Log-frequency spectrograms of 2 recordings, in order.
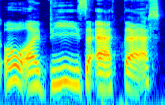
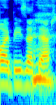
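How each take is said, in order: First: Slow, teasing copy of her Newfoundland bees; a partner's playful mock of "I bees at that"; mocking imitation. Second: Daughter's line. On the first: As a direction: mimic her dialect to poke fun. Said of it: "he just makes fun of me". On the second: Retold or imitated. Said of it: "She's like".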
